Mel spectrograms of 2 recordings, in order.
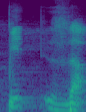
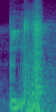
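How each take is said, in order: First: "पिज़्ज़ा" as pit, tiny gap, za; correct pronunciation. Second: "पिज़्ज़ा" as pee-za, no T; wrong pronunciation. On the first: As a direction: say "पिज़्ज़ा" split after the T. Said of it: "पिज़्ज़ा इसकी right pronunciation है". ("पिज़्ज़ा" को "पिट-ज़ा") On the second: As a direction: say "पिज़्ज़ा" loud with a plain Z. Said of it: "ना कि". ("पिज़्ज़ा", ज़ोर से "पीज़ा") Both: Shown as a demonstration.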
